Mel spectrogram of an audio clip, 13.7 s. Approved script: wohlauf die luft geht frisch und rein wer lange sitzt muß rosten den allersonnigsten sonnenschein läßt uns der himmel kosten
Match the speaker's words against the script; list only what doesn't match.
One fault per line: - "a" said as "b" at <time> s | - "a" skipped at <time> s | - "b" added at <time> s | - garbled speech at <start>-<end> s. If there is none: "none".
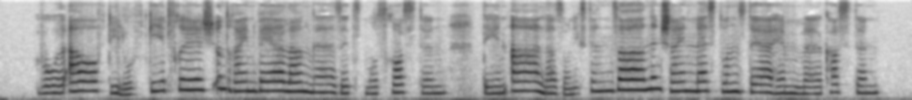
none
